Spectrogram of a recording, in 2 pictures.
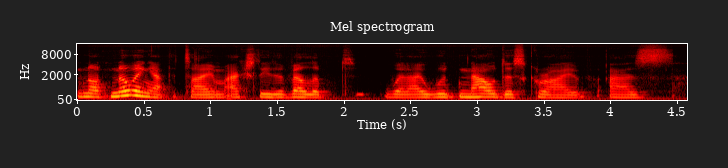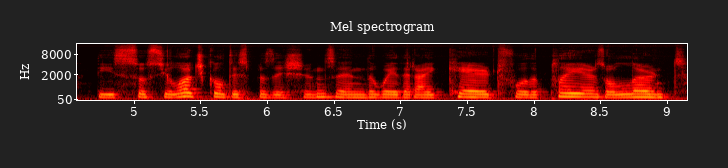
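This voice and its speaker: The recording is very clean, with a silent background. A woman with a Portuguese accent speaks at a fairly slow pace, her medium pitch held in fairly even intonation. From Portugal. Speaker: university lecturer and volleyball coach. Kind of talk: podcast interview. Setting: studio. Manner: hesitant, many fillers.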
